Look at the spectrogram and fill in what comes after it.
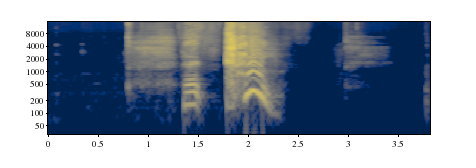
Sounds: Sneeze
